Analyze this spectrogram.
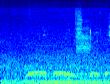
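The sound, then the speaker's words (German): Calls of a male starling near its nest: a few smooth, low whistled notes in an uneven series over a steady low hum, with one brief, bright burst of higher noise partway through. “Ich weiß nicht, ob ihr ihn hört, der Starenpapa.”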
